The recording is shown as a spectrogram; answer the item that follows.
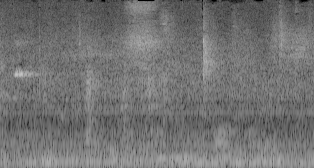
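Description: Quiet classroom room tone with faint, indistinct voices and a few soft clicks, and a brief high squeak just after the start.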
